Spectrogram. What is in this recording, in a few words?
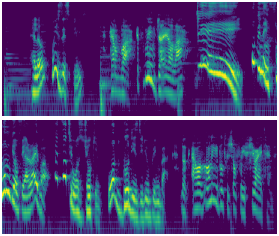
English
